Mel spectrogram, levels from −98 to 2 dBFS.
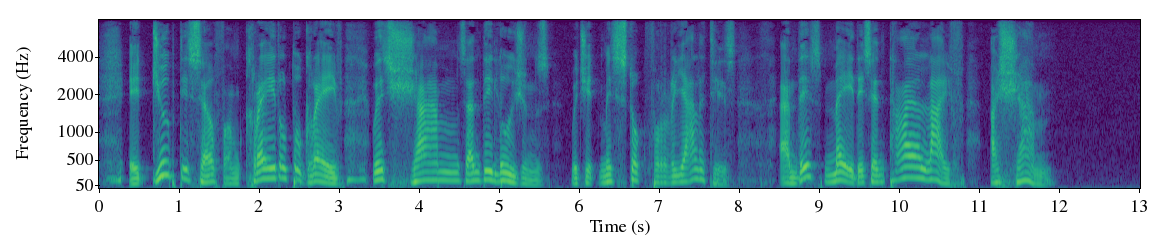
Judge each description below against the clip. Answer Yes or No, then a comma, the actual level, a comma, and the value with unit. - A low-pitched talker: Yes, low, 130 Hz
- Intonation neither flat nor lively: No, wide, 6.2 semitones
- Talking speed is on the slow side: Yes, slow, 110 wpm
